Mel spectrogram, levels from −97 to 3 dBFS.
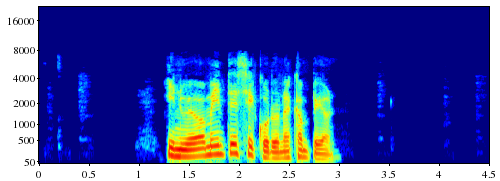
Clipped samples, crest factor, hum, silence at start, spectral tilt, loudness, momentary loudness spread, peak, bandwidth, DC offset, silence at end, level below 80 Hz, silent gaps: under 0.1%; 16 dB; none; 1.3 s; -8 dB/octave; -14 LUFS; 10 LU; -2 dBFS; 7.2 kHz; under 0.1%; 1.55 s; -52 dBFS; none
